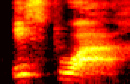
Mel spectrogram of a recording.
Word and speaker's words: histoire: So, now, H-E, as in the word histoire.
